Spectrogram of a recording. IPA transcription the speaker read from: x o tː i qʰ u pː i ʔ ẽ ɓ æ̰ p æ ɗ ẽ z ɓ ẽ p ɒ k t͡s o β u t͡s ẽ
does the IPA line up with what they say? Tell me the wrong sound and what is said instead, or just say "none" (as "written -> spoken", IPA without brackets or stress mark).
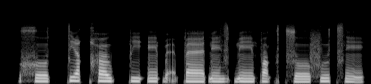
β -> f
